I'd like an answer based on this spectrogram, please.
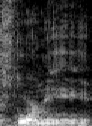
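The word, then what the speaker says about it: Stormé: And it could also be Storme, because I heard her pronounce her name Storme Delarverie. But then when somebody else was like Stormy, she was like, yeah, whatever.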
